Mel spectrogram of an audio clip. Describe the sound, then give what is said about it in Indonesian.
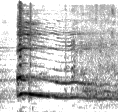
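A dog howls in a single sustained, tonal wail that starts abruptly, then slowly sinks in pitch and fades over about two seconds. “Setiap azan berkumandang pasti anjing berbunyi kan? Oh, kenapa anjing berbunyi?”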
